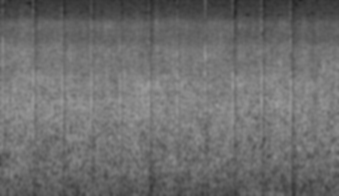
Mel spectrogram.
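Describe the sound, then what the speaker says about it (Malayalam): Loud, dense congregation applause at a healing testimony service, a continuous patter of many hands clapping close by with no voices over it. "കൈയടിച്ചു കർത്താവിന് മാത്രം കൊടുക്കേ"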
